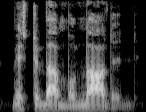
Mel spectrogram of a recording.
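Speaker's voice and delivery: usual speaking voice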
